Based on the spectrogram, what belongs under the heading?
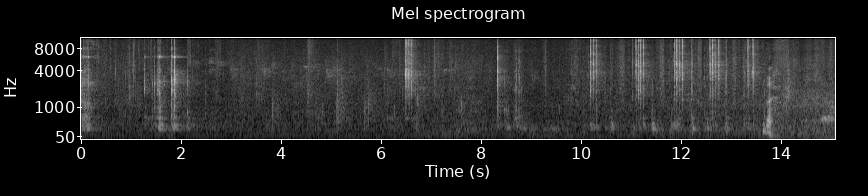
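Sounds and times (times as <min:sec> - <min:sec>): ratchet wrench clicking: 0:10.2 - 0:13.6.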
